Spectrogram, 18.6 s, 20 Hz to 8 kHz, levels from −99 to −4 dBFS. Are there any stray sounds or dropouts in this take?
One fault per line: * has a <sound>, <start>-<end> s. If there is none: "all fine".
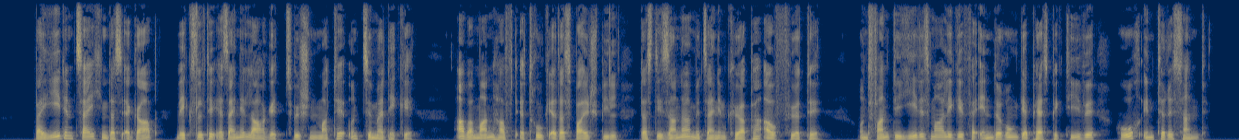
all fine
